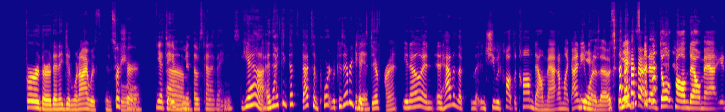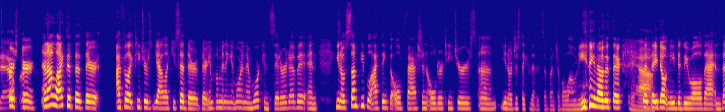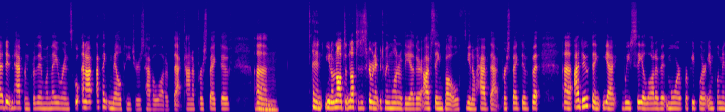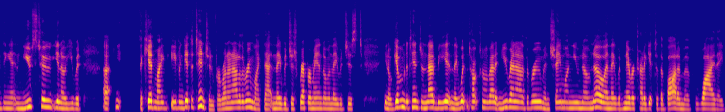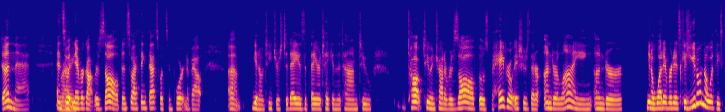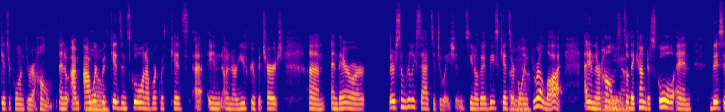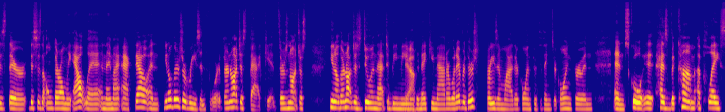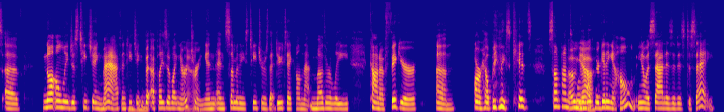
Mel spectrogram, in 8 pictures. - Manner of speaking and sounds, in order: other background noise; laughing while speaking: "Yes"; chuckle; tapping; laugh; chuckle; laughing while speaking: "a looney you know? That they"; laughing while speaking: "helping these kids"
- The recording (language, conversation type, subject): English, unstructured, What makes a good teacher in your opinion?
